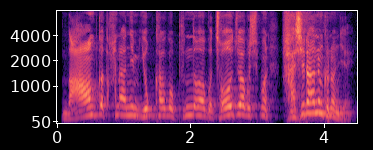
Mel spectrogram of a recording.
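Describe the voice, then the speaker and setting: A man preaching a Sunday sermon as pastor. He moves between quiet asides and loud, emphatic exhortation. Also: high-pitched, expressive, a little fast. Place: church sanctuary.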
